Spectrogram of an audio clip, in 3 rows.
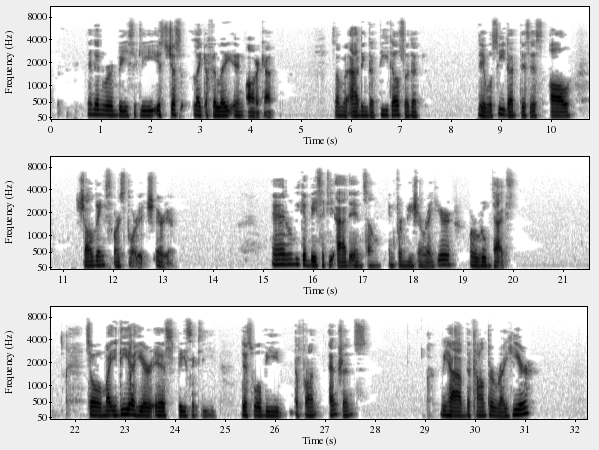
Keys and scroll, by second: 5.2 Escape, 5.4 Escape, 5.9 Escape.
